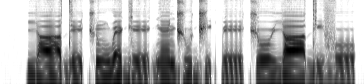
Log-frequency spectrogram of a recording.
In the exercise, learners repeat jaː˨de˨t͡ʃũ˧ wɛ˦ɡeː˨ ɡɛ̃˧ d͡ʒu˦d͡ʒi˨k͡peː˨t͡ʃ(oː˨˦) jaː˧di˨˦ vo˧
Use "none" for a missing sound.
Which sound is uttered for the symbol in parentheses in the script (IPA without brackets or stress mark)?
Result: oː˦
